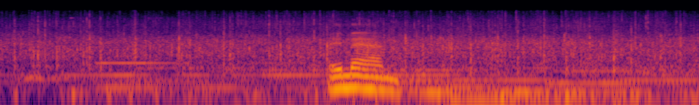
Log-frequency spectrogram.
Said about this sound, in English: Would you stand together on your feet and let's just give God a wonderful clap offering together. Would you do that?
